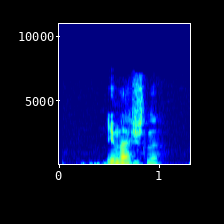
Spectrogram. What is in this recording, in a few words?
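"инасьны", Komi-Zyrian, male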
